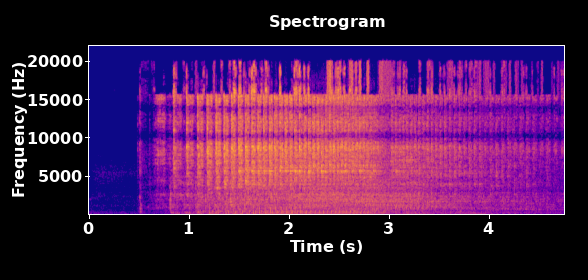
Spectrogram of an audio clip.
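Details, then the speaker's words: Gas Club Car DS golf cart, small single-cylinder engine cranks and runs with uneven stumbling beat, missing intermittently; still misfires with pedal-box micro switch unplugged; rough running. "let's try it again all right still doing it night here so runs all right it run it runs every time what that tells me is that this is bad"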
